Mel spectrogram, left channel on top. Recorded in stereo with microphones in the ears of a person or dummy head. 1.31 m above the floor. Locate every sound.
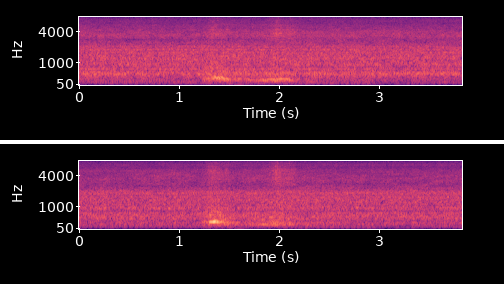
1.2 s a whoosh: 90° right, 2.0 m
